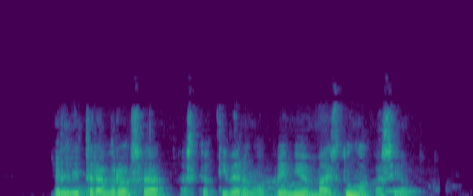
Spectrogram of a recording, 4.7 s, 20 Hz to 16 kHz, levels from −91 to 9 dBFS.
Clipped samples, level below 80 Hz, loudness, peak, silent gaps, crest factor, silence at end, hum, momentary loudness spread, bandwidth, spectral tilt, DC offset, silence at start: under 0.1%; -62 dBFS; -26 LUFS; -8 dBFS; none; 18 dB; 0.55 s; none; 10 LU; 7.6 kHz; -6 dB/octave; under 0.1%; 0.55 s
